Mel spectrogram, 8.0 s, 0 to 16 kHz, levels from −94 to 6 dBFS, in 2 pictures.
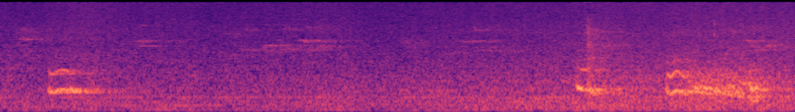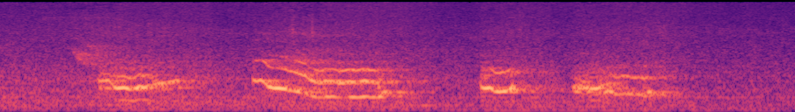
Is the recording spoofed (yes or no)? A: no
